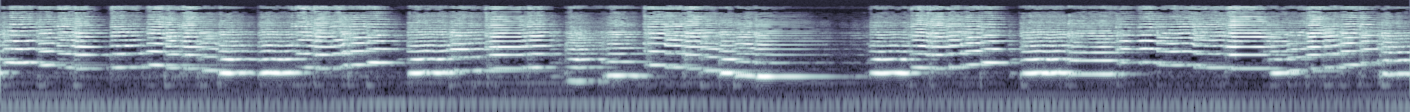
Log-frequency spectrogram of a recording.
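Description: Solo violin playing a quick passage of separate bowed notes that run up and down in pitch. A little past the middle a lower note is held and fades into a brief gap, then the quick notes start again.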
